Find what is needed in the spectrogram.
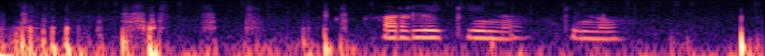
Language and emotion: Russian, neutral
